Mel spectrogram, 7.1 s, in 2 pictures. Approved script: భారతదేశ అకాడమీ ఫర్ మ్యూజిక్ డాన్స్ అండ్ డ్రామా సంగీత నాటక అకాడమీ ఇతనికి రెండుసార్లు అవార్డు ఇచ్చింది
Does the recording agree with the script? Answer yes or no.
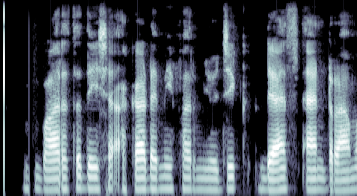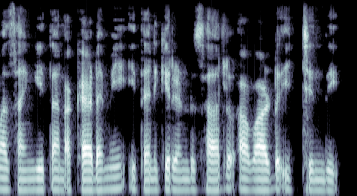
no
